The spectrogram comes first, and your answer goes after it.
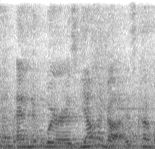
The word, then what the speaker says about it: Janega: of Slovaks who are called YAN-uh-guh. You know what's interesting is in Polish speakers, or Polish families, Polish immigrant families in the United States have no problem with Janega because they see it. We spell it Janega. YAN-uh-guh or Janega, it's spelled the same way.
